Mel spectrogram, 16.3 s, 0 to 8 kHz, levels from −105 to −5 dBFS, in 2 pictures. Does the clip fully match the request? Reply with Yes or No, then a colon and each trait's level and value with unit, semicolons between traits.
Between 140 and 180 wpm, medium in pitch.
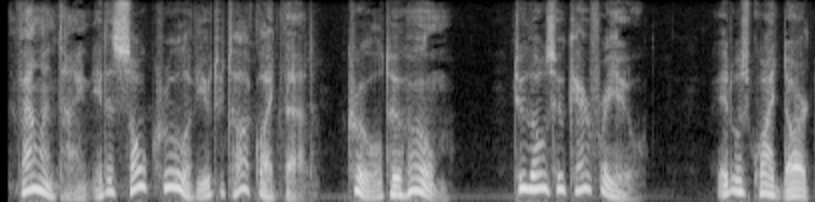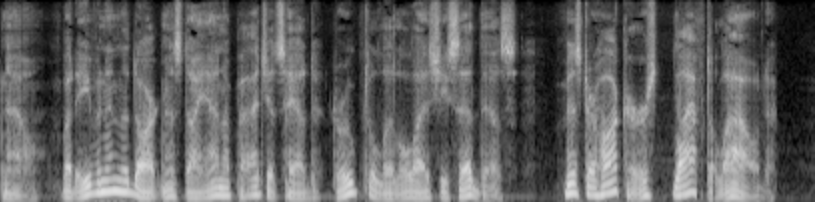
No: average, 160 wpm; low, 115 Hz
